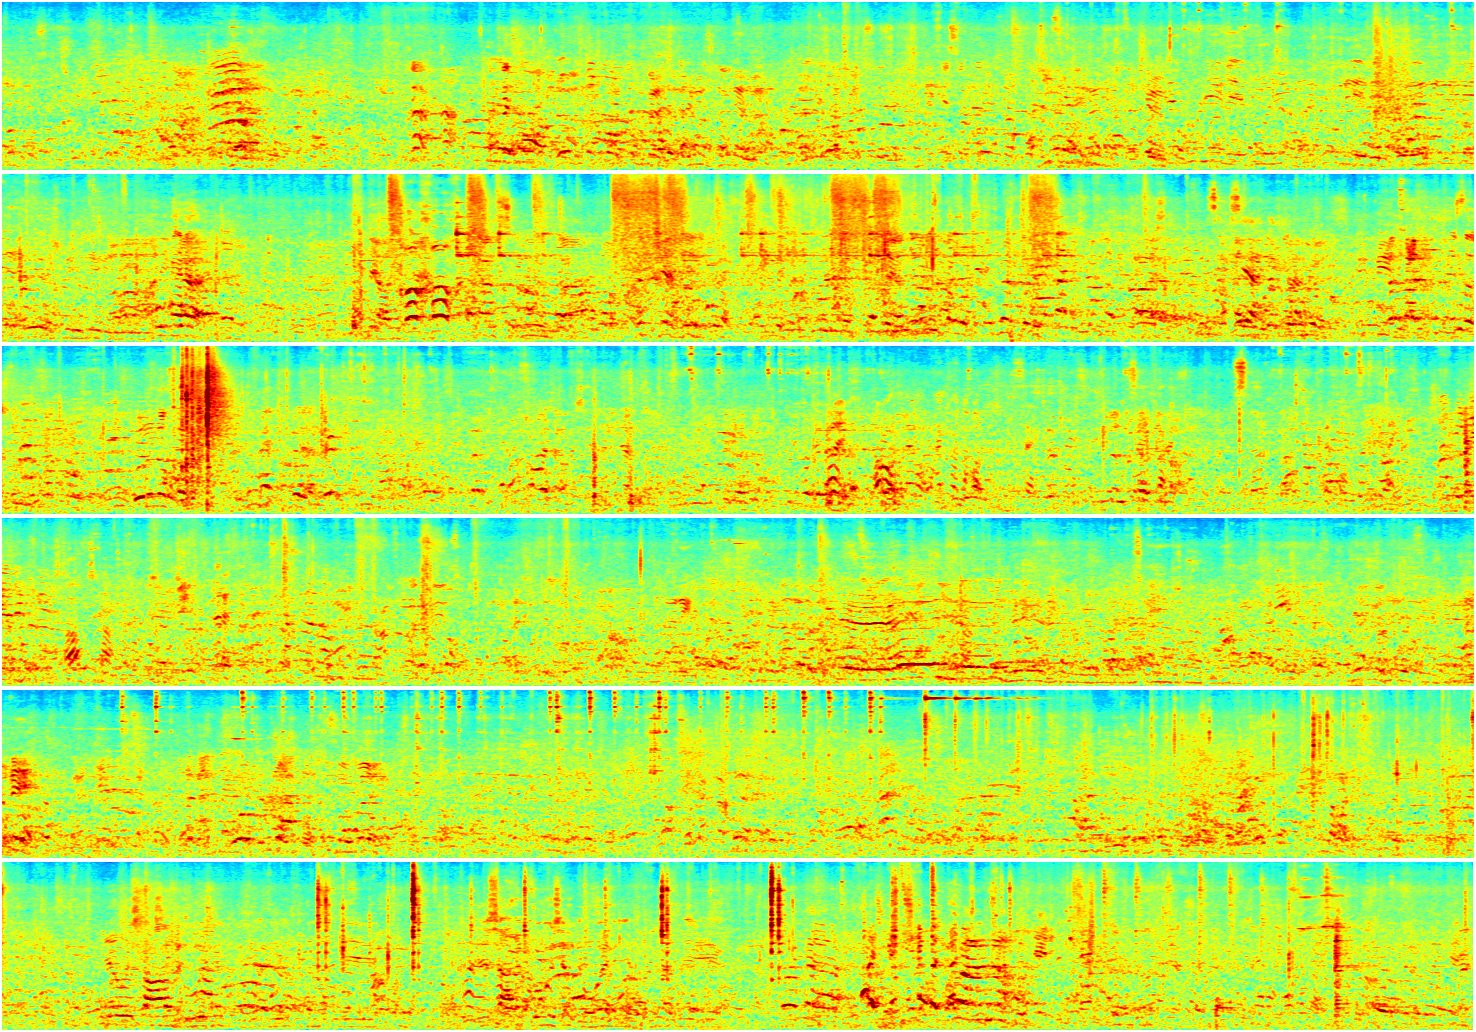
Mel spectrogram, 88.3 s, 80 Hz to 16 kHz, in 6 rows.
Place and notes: {
  "title": "Noailles, Marseille, Frankreich - Marseille, Rue de Feuillants - Improvised street market",
  "date": "2014-08-12 20:50:00",
  "description": "Marseille, Rue de Feuillants - Improvised street market.\n[Hi-MD-recorder Sony MZ-NH900, Beyerdynamic MCE 82]",
  "latitude": "43.30",
  "longitude": "5.38",
  "altitude": "26",
  "timezone": "Europe/Paris"
}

